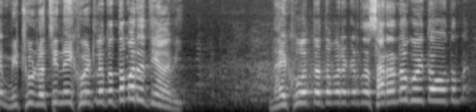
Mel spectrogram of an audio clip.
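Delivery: retold wife snapping back at her husband, hammed up; wife's sharp comeback. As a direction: fire back at the husband, half laughing. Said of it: "અને એ કહે કે".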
